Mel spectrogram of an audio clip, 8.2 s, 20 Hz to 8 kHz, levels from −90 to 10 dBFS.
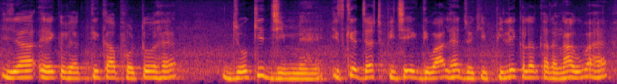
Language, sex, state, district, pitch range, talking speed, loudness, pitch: Hindi, male, Jharkhand, Deoghar, 165-190 Hz, 165 wpm, -12 LUFS, 180 Hz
